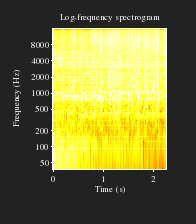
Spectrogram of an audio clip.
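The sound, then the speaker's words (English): Clip-clopping hooves of a horse pulling a wagon along Wall Street in New York City, many quick steady hoofbeats over a constant low rumble and a faint steady hum. “a horse-drawn wagon bounced along New York City's Wall Street”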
